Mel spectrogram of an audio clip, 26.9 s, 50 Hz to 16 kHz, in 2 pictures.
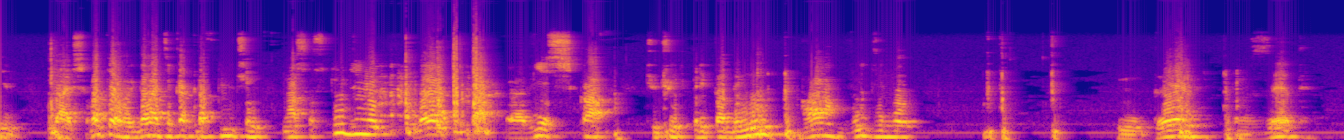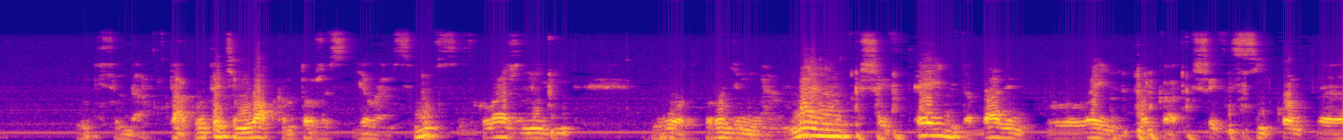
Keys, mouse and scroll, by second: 1.4-2.6 middle drag, 2.6-5.3 drag, 5.3 KP_1, 6.0 middle click, 7.6 a, 7.9 a, 11.8 g, 15.0-16.9 right drag, 16.9-19.7 drag, 19.7 middle click, 24.8 ctrl+z, 25.7 shift+c.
